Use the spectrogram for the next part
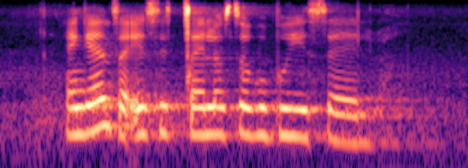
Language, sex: Zulu, female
